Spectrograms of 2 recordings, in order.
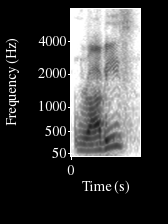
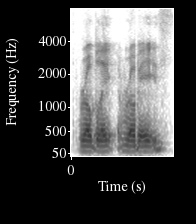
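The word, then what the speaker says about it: Robles: Uh, one is I know it is um, yeah, like I'm going to pronounce that one. No. Uh, Robbies, Victor Robbies and Addison Burger. Roblaze Roblaze.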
